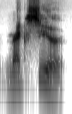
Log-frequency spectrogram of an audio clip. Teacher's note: But like I said, next, we got that S in there, right? That S can cancel the T.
